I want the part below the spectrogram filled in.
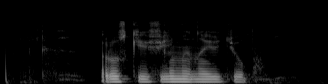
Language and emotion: Russian, neutral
